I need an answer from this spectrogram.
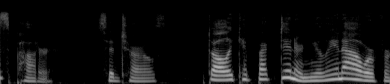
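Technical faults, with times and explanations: No technical faults detected.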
